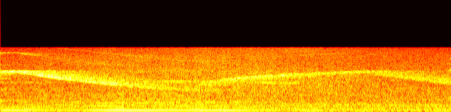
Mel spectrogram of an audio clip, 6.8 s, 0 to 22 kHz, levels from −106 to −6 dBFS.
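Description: The sound carries no faults, arriving through a working call path whose narrowband coding leaves nothing above 4 kHz, which fits G.711 mu-law at 64 kbps.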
